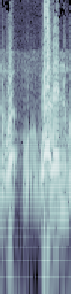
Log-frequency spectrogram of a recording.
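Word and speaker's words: Welwyn: And yeah, I'm here in Welluan. The second W is silent.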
